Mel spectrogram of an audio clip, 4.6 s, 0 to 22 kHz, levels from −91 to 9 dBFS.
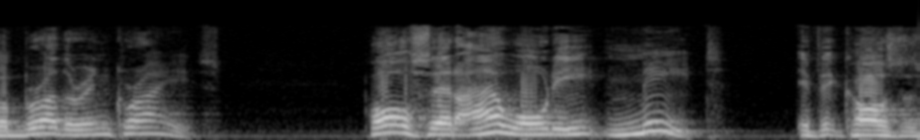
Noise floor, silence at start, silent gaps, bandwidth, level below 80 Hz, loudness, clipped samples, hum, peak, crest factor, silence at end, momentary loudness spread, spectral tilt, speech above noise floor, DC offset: -61 dBFS; 0 s; none; 11 kHz; -58 dBFS; -18 LUFS; under 0.1%; 60 Hz at -45 dBFS; -6 dBFS; 12 dB; 0 s; 13 LU; -7.5 dB/octave; 44 dB; under 0.1%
